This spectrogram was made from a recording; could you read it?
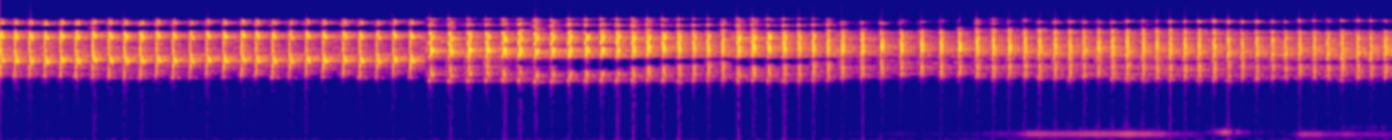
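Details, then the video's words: Lovebird of the balibu kind in a long, unbroken singing bout for training other birds: high, crackling chirps repeated very rapidly, the tone changing slightly after three seconds, with faint low hums near the end. "MASTERAN LOVE BIRD BALIBU Terbaik Sangat Mudah Di tirukan"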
